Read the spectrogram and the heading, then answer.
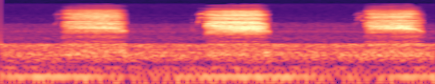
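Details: Barn owl nestlings in a food-short family, three long rasping hisses about half a second each, spaced about a second apart, over continuous low droning.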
